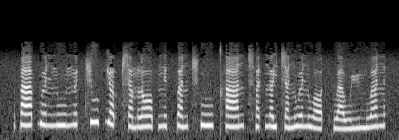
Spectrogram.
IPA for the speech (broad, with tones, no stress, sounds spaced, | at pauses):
p aː˨˥ p̚ w ɵ˨ n n̪ uː˨ n̪ ɵ˧ t̚ t͡s uː˥ k̚ j ɐ˨˥ p̚ s ɐ˨˩ m l ɔː˨ p̚ n̪ ɪ˨˥ k̚ p ɐ˨˥ n t͡sʰ uː˧ kʰ aː˨˥ n t͡sʰ ɐ˨˥ t̚ n̪ ɐ˧ j t͡s ɐ˨˥ n w ɵ˧ n w ɔː˨ t̚ kʷ aː˨˧ w yː˧ m w ɐ˥ n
